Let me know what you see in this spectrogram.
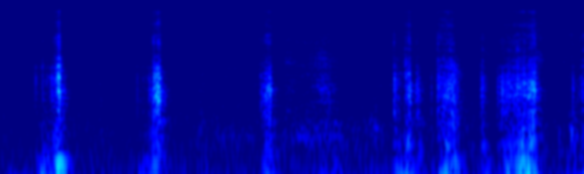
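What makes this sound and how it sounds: A mechanical pencil scratches dense hatching strokes across the textured surface of a large, flat primed canvas. Short, bright, dry scratching bursts come at first with quiet gaps between them, then bunch together into longer rasping passes toward the end.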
